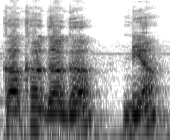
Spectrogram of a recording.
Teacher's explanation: क वर्ग के जितने भी होते हैं सबका उच्चारण होता है कंठ से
